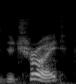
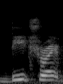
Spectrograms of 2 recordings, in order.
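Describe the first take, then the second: First: Said in the usual way. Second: "Detroit" as DEE-troit; Hoosier pronunciation. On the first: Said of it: "they call it Detroit". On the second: Shown as a demonstration. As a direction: stress a long DEE in "Detroit". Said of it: "another Hoosier pronunciation".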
